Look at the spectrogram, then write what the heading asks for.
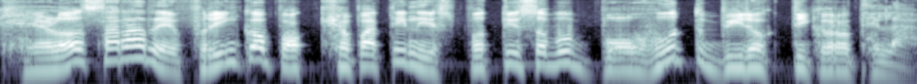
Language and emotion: Odia, disgusted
